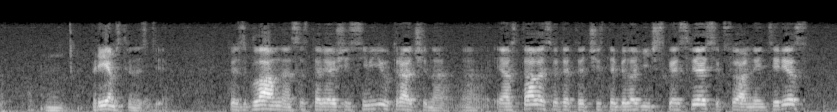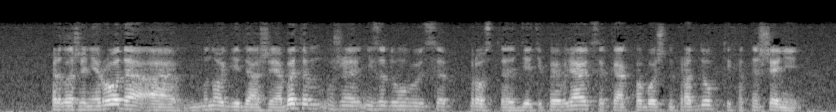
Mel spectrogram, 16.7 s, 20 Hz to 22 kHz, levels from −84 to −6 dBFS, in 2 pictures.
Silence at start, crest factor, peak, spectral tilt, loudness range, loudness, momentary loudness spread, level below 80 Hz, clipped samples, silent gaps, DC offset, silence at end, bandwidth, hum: 0 s; 22 dB; 0 dBFS; -4 dB/octave; 3 LU; -21 LUFS; 15 LU; -44 dBFS; under 0.1%; none; under 0.1%; 0 s; 10 kHz; none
